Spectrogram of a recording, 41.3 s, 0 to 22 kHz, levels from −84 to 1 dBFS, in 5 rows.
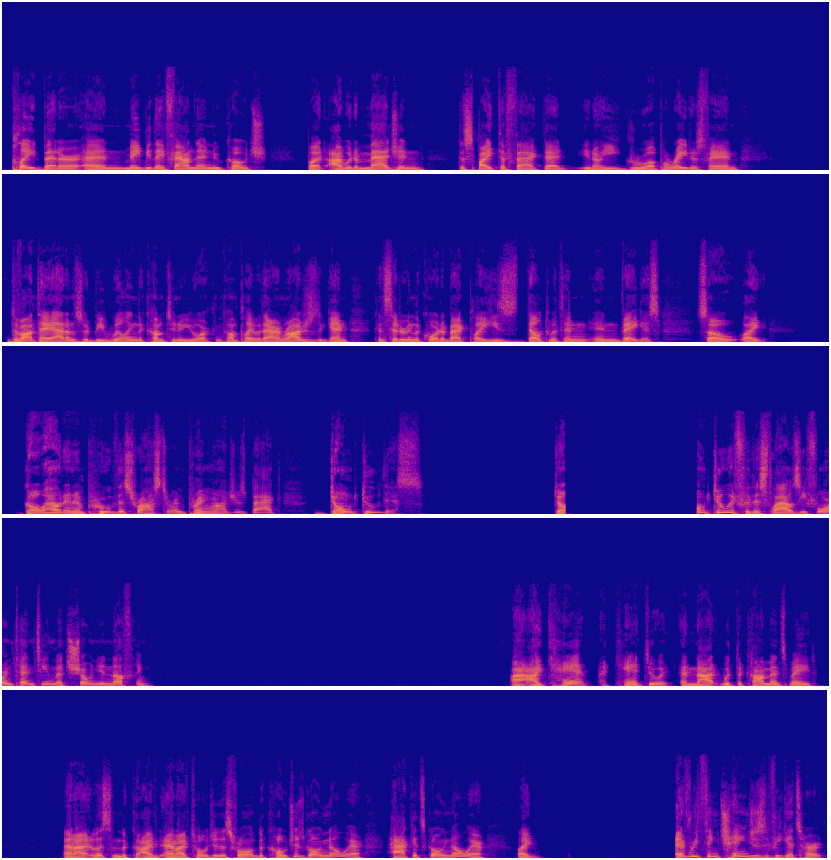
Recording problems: audio cutting out; at 22 s for 1.5 s

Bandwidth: 13.5 kHz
